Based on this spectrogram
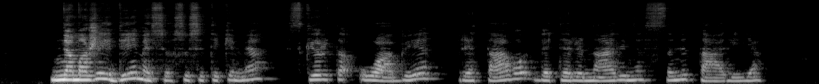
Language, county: Lithuanian, Tauragė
